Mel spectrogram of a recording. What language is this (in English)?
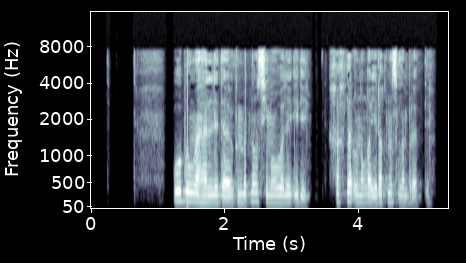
Uyghur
